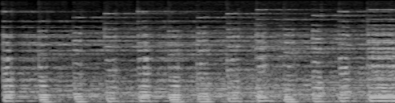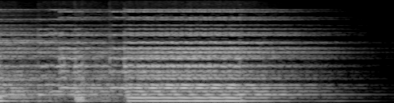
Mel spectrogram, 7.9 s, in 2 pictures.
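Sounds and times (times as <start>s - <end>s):
hockey arena organ: 0.0s - 7.5s.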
